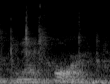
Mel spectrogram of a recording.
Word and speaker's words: kinetochore: Some people lump them together with the kinetochore, which you might pronounce kinetochore, chore.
